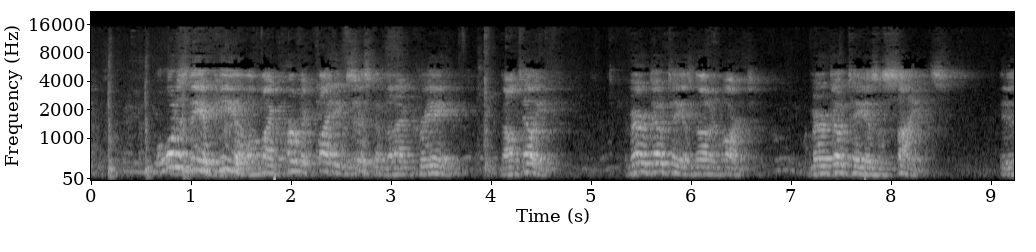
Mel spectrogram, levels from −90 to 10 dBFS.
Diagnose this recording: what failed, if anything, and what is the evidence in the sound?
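Underrun with held sample in the playback buffer. The waveform holds flat at 1.83 s and 7.74 s. Sound then resumes softly where it stopped.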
